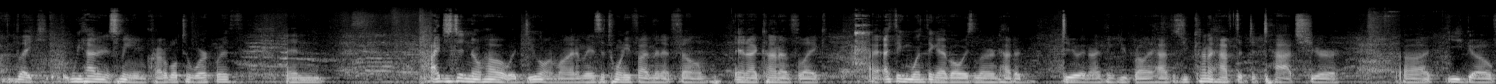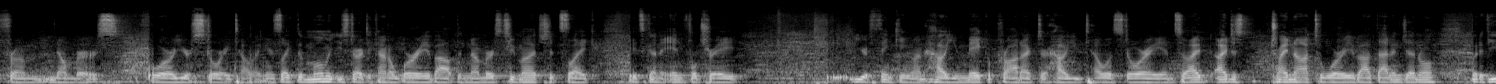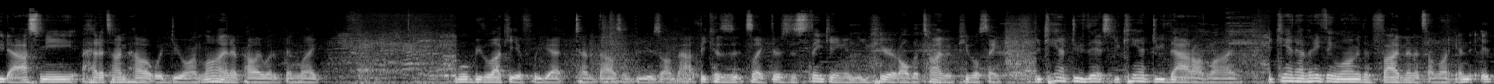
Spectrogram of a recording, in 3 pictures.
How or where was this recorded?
busy venue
